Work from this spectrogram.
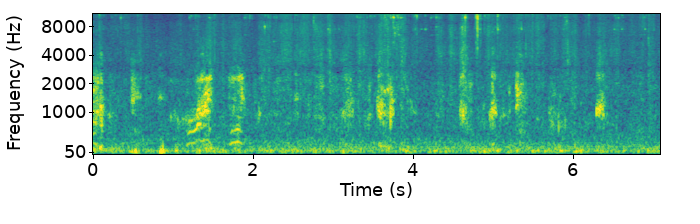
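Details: Two Standard Poodles, Gaby at six months and Count around six years old, battle in a woodland clearing in Louisville, Kentucky, captured on a pocketed iPhone; short whiny growls and yelps rise and fall amid rustling and a steady low rumble.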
